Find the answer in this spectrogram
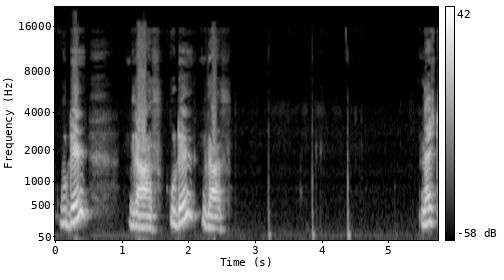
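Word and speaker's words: coup de grâce: अंतिम प्रहार मृत्यु प्रहार उसे कुप डेग्रेस नहीं बोलेंगे इसे क्या बोलेंगे कु ग्रास कुड ग्रास नेक्स्ट है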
